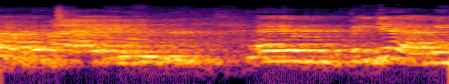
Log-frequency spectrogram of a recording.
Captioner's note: laughter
